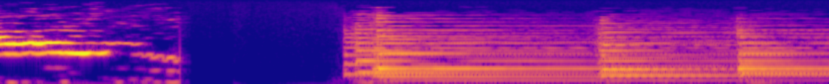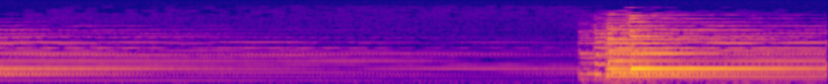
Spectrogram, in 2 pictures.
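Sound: cat meowing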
